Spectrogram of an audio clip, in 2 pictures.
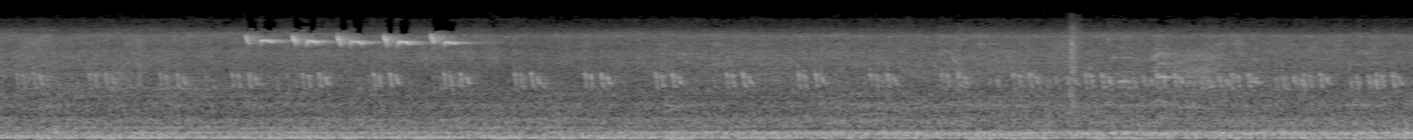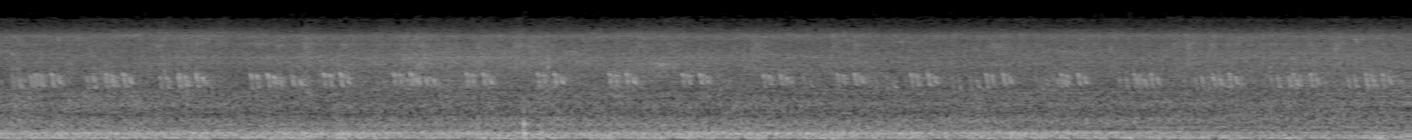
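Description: A bird calling the same short chirp over and over, about two to three times a second, with a brief run of higher, quicker notes about two seconds in, over a steady low outdoor rumble.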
